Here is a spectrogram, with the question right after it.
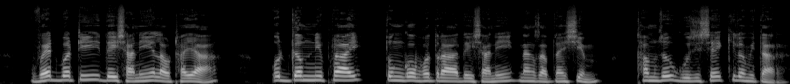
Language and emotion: Bodo, neutral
